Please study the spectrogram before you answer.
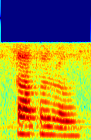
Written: soporose

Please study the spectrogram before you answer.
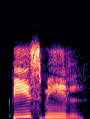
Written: piecemeal

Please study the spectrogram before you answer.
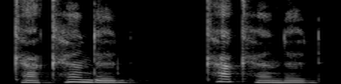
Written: cack-handed

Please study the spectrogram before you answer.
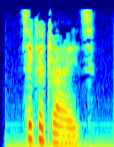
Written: cicatrize

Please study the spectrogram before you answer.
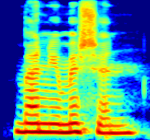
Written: manumission

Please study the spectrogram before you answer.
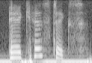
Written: ekistics

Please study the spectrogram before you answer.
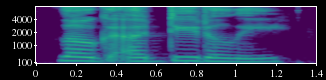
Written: logodaedaly

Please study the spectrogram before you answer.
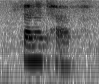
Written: cenotaph

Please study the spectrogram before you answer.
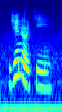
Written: gynarchy

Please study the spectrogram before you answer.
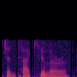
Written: jentacular

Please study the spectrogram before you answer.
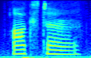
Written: oxter

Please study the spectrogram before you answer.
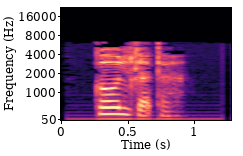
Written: golgotha

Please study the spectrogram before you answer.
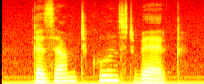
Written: gesamtkunstwerk

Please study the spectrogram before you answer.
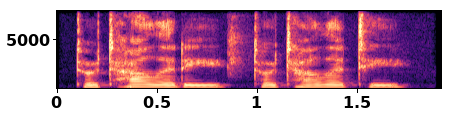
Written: totality

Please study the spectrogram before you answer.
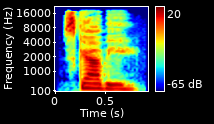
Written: scabby

